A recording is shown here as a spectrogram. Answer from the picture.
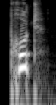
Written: prutten

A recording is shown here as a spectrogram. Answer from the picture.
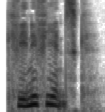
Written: kvindefjendsk

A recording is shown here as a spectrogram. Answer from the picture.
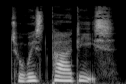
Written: TURISTPARADIS

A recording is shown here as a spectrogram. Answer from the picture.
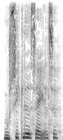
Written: musikledsagelse

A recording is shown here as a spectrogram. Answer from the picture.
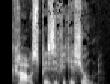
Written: kravspecifikation

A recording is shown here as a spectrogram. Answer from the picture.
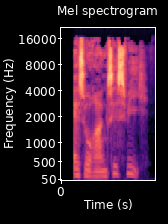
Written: assurancesvig

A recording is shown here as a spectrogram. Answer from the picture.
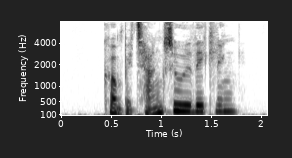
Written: kompetenceudvikling

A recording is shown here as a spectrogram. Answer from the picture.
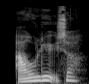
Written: afløser

